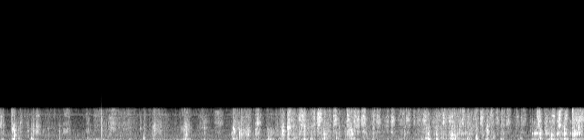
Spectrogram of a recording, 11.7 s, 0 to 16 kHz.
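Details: A Boston Terrier named Koda growls and whines in bursts while playing with a ball, with scuffling and snuffling noises in between; recorded 16 October 2006.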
